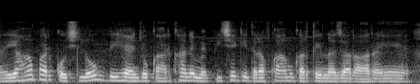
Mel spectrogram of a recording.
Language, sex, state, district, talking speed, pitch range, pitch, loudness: Hindi, female, Gujarat, Valsad, 255 wpm, 145-175 Hz, 160 Hz, -15 LUFS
